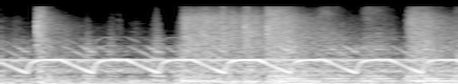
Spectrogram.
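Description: Electronic siren in a fast yelp, each cycle snapping up in pitch and sliding down, about three times a second, over a low pulsing bass.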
